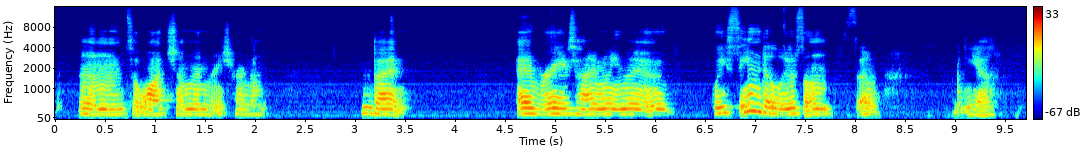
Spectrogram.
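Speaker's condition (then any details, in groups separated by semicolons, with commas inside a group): Cerebral palsy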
